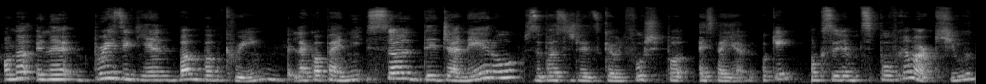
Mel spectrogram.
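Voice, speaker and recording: A woman's voice: medium pitch, normal speed, hardly any pauses, recorded from a distance. A young woman with a Québécois French accent chatting casually as she unboxes beauty products and does her makeup, tossing in English beauty words. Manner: chatty, upbeat, drops English beauty terms. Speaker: beauty vlogger. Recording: echoey room, voice a bit off-mic.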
